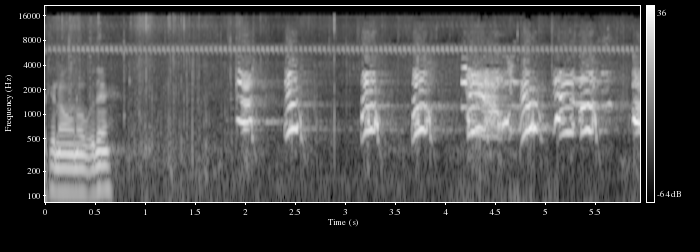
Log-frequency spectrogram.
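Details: Young Beagle pups, four months old, worked outdoors in the wild; a low human voice opens, then arched, ringing yelps that rise and fall repeat in short bursts about every half second to second.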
